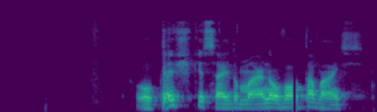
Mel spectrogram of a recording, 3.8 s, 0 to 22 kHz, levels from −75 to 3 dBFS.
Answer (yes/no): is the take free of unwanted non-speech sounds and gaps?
no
